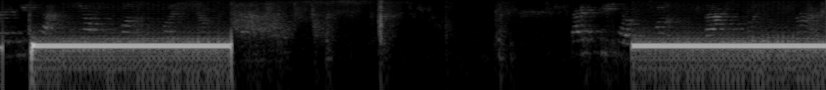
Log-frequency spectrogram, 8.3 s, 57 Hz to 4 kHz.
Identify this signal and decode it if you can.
Ringback tone (North America), 440 + 480 Hz, with speech.
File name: out- -2008- - - .28493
